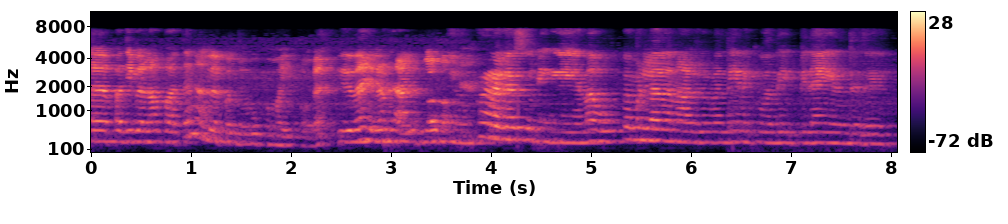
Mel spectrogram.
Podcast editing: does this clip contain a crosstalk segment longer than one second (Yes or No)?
No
